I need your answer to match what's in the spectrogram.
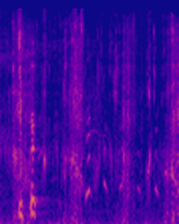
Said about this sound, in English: I know I listened to it. It's annoying sounds, loud eating. Now that's a pickle if I've ever heard one. Like, it's good. I mean, I know I listened to it for a little bit, but this like... This is fucked up. Who's it by? Chewing pickle. Sounds.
